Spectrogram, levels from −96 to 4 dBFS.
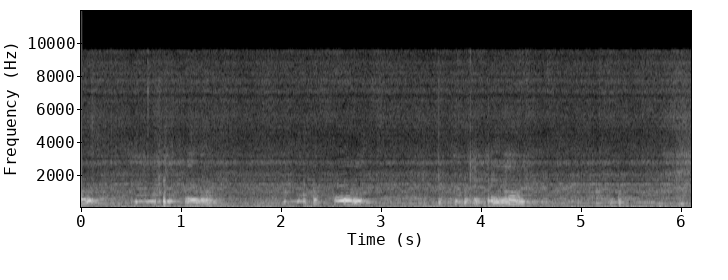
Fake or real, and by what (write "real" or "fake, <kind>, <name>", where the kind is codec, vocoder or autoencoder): fake, codec, SNAC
